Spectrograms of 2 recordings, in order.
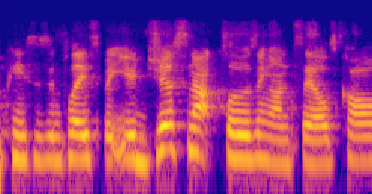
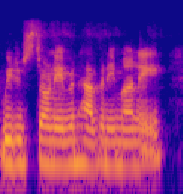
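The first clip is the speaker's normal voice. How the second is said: much softer, quick defeated mumble; quiet defeated quote; 3 semitones lower, 10 dB quieter, faster than usual. Retold or imitated. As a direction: zeg het zacht en snel, moedeloos. Client retold, broke before Christmas.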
